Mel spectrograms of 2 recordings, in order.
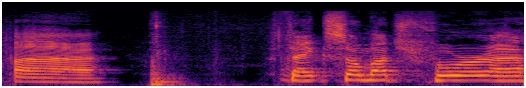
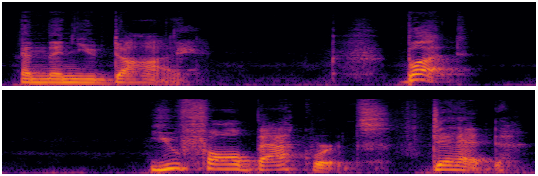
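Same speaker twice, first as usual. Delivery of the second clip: dream narration; 4 semitones lower than usual. Acted.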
